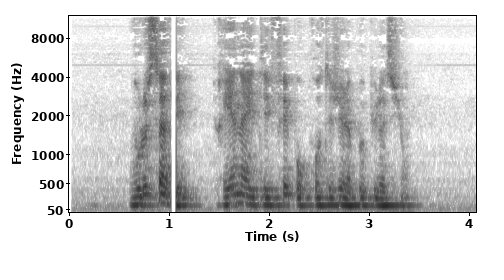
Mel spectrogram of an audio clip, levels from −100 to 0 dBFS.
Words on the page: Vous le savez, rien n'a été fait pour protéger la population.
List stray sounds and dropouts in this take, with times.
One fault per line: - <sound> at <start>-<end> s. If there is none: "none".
- dropout at 1.0-1.1 s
